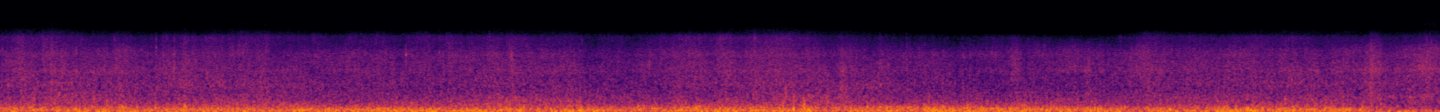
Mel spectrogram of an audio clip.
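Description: Steady wind rumbling on the microphone over the rush of waves.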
